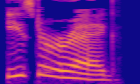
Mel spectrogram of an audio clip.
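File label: "easter egg", British English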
